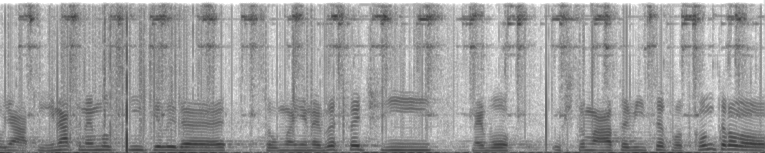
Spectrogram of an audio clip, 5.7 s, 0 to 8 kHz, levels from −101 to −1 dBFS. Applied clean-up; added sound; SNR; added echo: none; Bell + Crackle; 0 dB; none.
